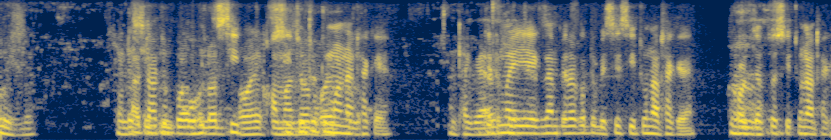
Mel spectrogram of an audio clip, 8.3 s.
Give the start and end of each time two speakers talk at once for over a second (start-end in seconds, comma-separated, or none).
1.4-3.6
